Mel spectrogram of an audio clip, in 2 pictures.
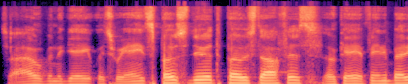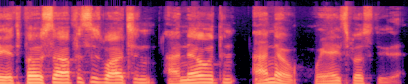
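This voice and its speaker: Mellow-voiced man telling stories casually. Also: medium pitch, brisk, few pauses. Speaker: podcast co-host. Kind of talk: casual chat.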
